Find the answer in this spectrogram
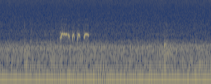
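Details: Wild local zebra dove cooing as a lure for other doves: a single short phrase of four soft, even, hooting notes near the middle of the clip, over a steady low rumble of background noise.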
